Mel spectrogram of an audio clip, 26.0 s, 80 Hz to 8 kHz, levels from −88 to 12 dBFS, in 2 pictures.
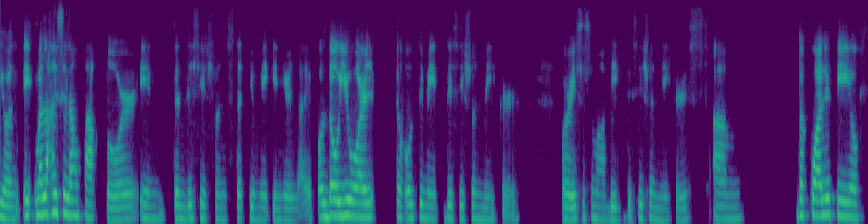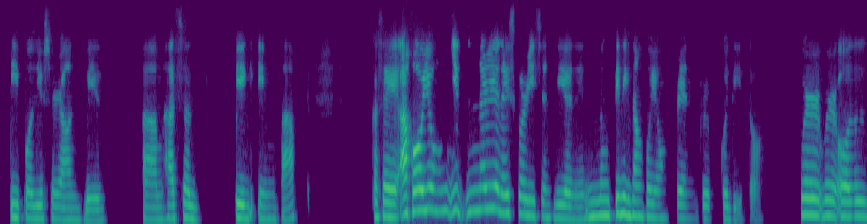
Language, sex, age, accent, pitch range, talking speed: Filipino, female, 20-39, native, 160-195 Hz, 135 wpm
